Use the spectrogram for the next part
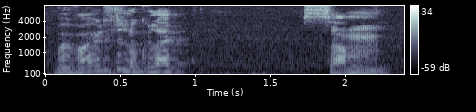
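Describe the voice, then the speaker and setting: Low-voiced woman streaming a game. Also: big pitch swings, measured pace, a little hiss or hum. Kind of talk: casual gameplay commentary. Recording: distant mic under loud game music.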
